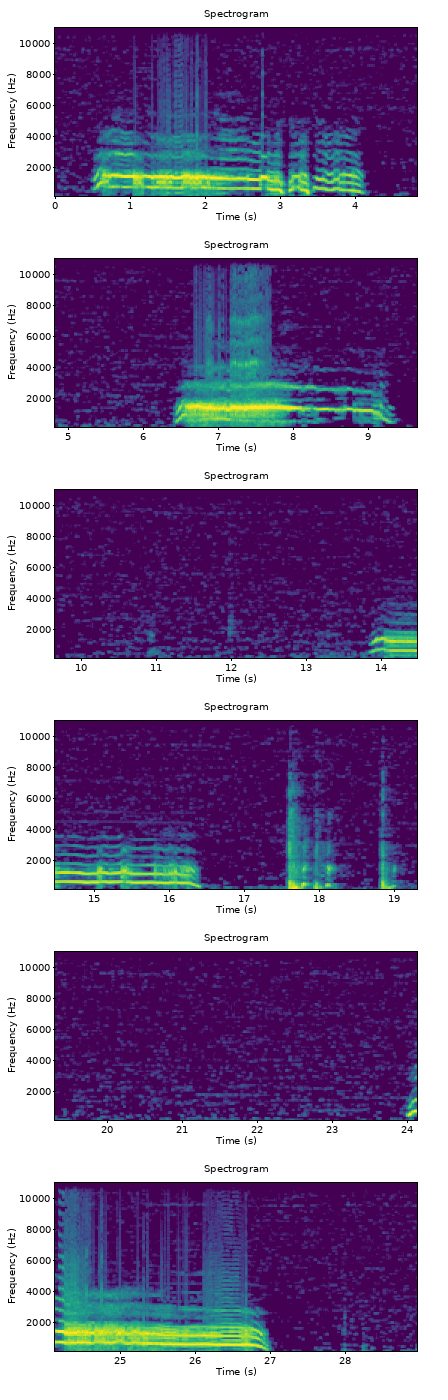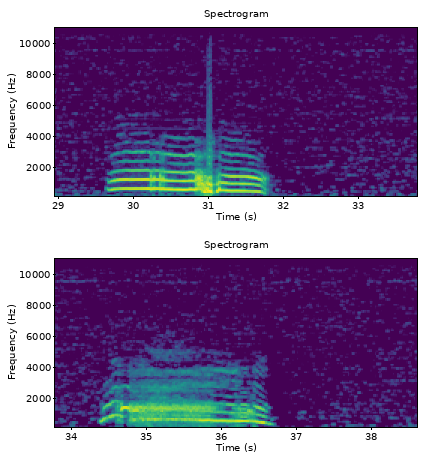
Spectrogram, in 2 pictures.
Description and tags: screaming into a pillow. I didn't want anyone to think I was actually in trouble XD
